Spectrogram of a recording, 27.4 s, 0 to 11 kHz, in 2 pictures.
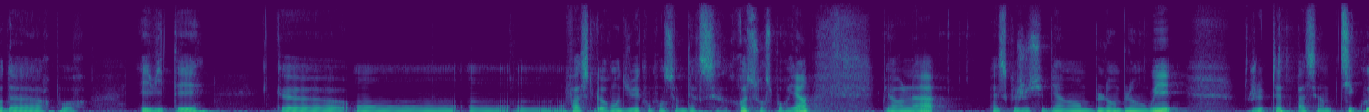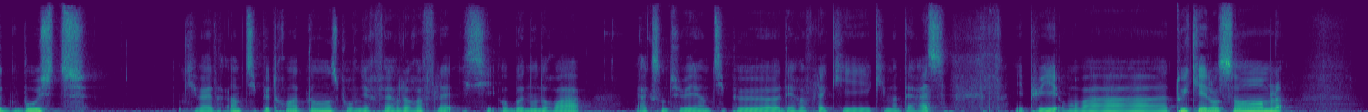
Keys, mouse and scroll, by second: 0.3-1.4 scroll up 3, 1.4-2.2 scroll up 4, 2.2-2.8 scroll up 1, 9.7 click, 13.0 click, 16.7 g, 19.4 g, 23.4-24.3 scroll down 4, 26.2-27.2 scroll down 6, 27.2-27.3 scroll down 3.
